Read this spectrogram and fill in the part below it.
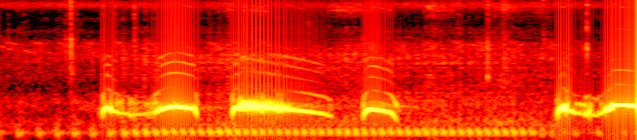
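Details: Live decoy spotted dove used for trapping, cooing in a phrase of two long smooth notes and a brief final coo, then starting over. A low, steady pulsing drone runs beneath most of the phrase.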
